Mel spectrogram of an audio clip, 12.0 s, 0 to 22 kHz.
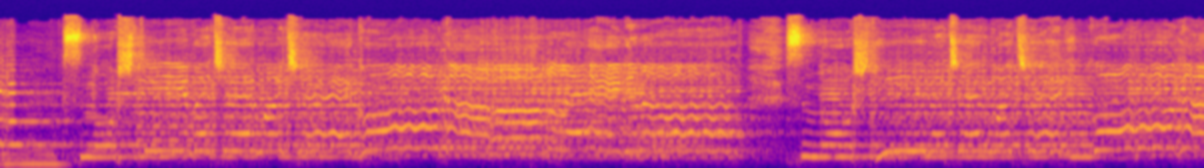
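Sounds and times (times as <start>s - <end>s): violins and cello: 0.0s - 12.0s
woman singing folk song: 0.6s - 12.0s.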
